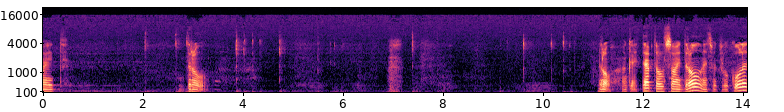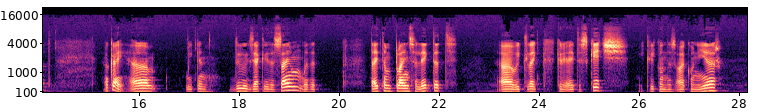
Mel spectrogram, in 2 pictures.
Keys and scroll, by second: 0.0-0.4 typing, 1.7-4.9 typing, 6.0 typing, 7.5 typing, 9.3-11.2 typing.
